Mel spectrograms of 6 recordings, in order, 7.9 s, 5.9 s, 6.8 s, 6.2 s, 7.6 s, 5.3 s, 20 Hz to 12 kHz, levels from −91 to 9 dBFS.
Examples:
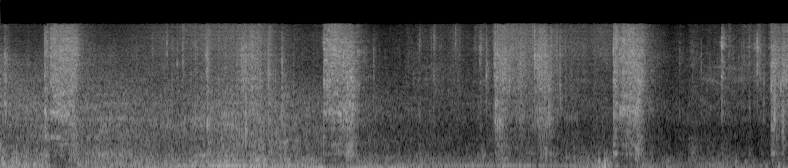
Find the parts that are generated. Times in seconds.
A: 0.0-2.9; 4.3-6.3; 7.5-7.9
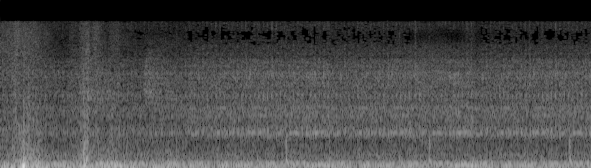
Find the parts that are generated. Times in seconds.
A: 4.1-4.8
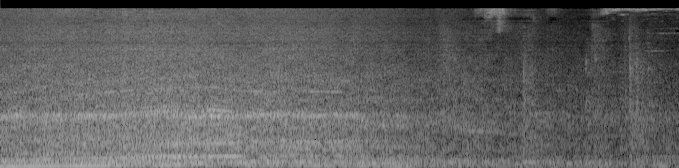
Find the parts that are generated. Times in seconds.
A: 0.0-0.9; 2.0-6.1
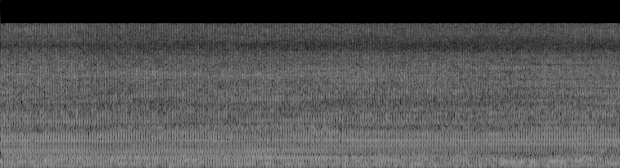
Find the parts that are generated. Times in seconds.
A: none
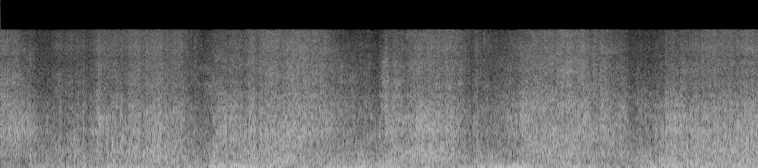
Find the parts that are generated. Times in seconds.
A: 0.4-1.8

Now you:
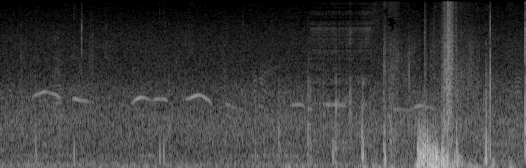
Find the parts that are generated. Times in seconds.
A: 3.1-3.7

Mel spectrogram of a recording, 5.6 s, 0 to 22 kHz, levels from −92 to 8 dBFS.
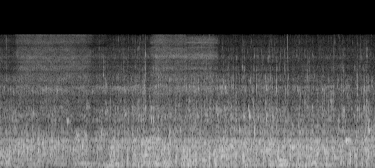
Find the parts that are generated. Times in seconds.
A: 0.0-1.6; 2.3-2.8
